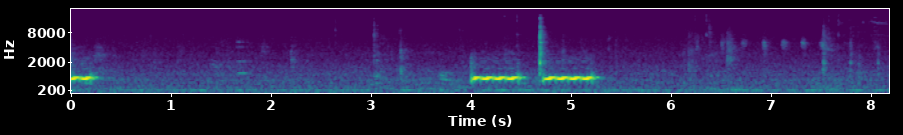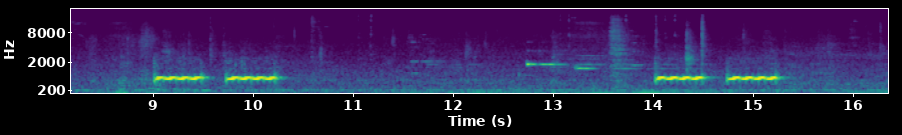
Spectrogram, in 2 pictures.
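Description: An electronic beeper sounding a pair of short, same-pitch beeps about every five seconds, loud against the room. Between the pairs come faint ticks of a small screwdriver driving tiny screws into a phone housing.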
